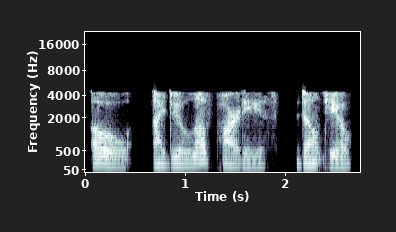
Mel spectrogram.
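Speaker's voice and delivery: usual speaking voice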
